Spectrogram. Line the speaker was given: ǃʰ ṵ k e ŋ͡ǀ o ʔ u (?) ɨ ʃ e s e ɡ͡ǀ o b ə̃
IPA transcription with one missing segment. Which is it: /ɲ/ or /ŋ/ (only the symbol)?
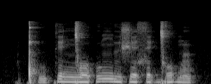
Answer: ŋ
